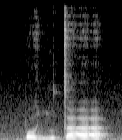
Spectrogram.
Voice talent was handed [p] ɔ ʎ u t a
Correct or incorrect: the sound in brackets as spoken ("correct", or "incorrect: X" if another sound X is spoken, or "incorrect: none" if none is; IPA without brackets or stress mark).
correct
